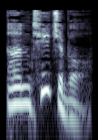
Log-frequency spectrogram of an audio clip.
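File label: "unteachable", British English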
